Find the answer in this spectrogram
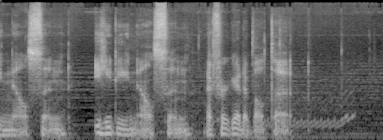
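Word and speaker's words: Edy: Wait, it's not Eddie, it's Edie Nelson. Edie Nelson. I forget about that. It always looks like it's pronounced Eddie.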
